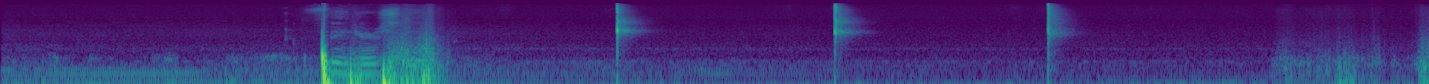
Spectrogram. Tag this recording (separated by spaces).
finger snap snapping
